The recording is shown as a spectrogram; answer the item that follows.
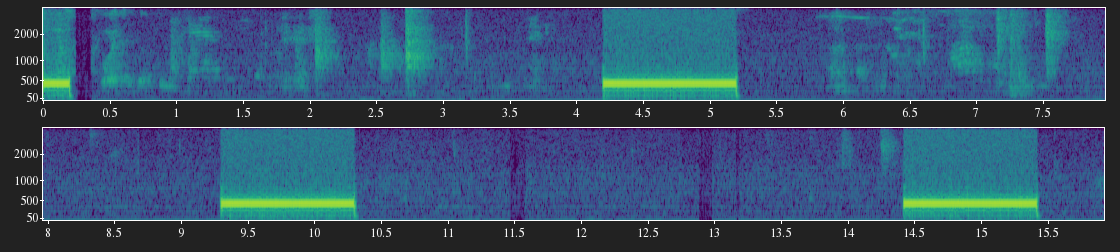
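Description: Ringback tones on a phone call after a number is dialed: three long, steady, low-pitched tones, each about a second, evenly spaced several seconds apart, with faint scattered sounds between the first two.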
